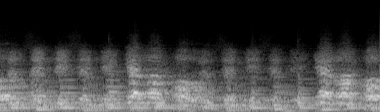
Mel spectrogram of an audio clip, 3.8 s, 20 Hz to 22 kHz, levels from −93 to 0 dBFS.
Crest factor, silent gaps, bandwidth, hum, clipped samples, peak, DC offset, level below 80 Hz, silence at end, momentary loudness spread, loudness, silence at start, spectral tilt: 16 dB; none; 4.5 kHz; none; under 0.1%; -8 dBFS; under 0.1%; -46 dBFS; 0 s; 8 LU; -25 LUFS; 0 s; -10.5 dB/octave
